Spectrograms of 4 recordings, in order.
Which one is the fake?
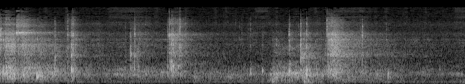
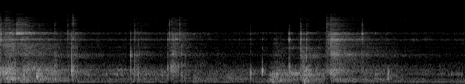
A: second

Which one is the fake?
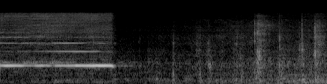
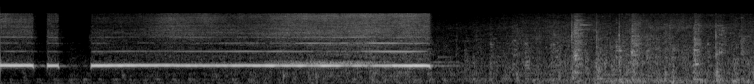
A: first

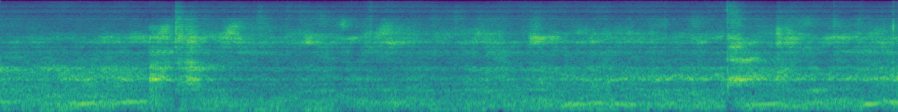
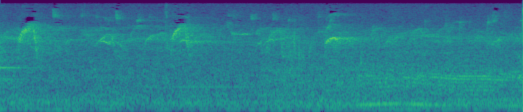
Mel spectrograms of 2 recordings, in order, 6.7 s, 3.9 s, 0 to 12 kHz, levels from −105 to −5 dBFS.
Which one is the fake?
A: first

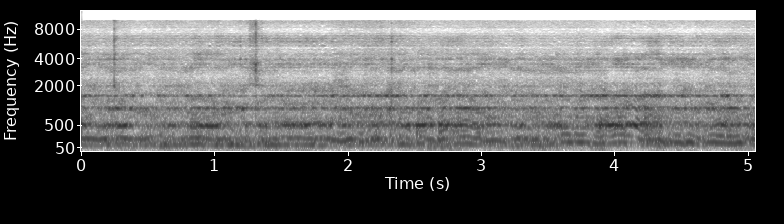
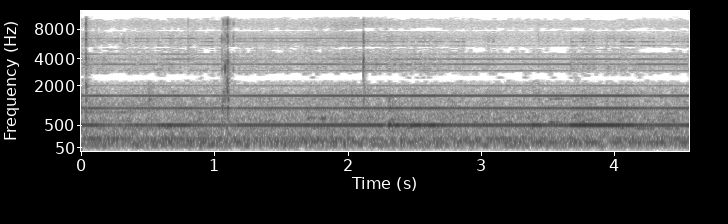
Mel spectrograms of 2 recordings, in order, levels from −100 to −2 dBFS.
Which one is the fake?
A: first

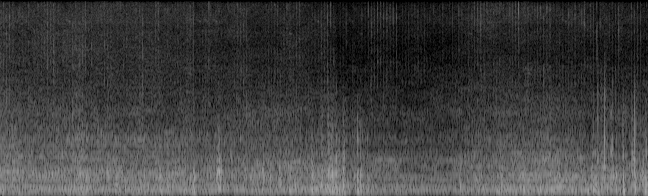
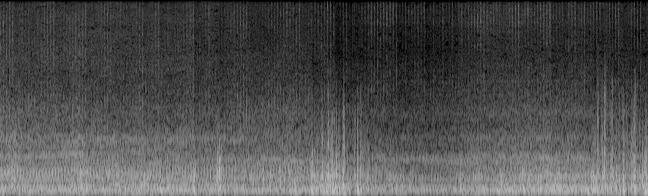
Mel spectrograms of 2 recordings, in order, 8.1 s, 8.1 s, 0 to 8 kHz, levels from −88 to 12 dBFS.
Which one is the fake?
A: first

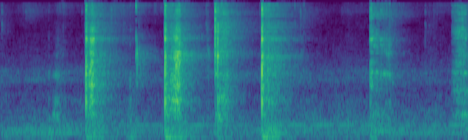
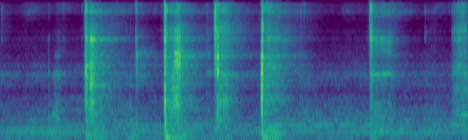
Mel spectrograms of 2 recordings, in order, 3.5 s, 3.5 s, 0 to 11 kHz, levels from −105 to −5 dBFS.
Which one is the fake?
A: second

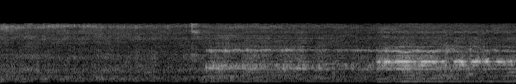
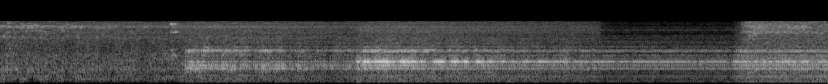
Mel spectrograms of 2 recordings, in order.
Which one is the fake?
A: first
